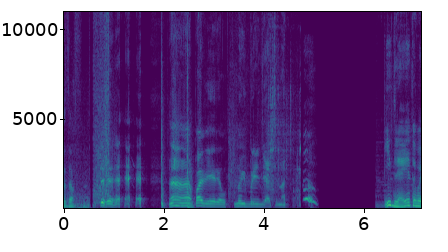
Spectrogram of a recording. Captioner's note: laughter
